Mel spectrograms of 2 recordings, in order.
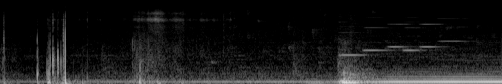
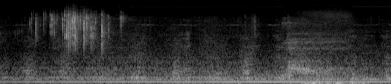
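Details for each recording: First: LG WT1101CW direct-drive washer at power-on: a few clicks then a steady low motor hum that never stops, drain motor running constantly from a bad component on the control board (stuck relay), replaced with an OMIH-SH-112LM relay. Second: LG WT1101CW direct-drive washer, after replacing the control board relay whose sticking contacts kept the drain motor running: low steady hum under splashing and gurgling as the last water drains during spin; normal drain pump run that stops when it should.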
